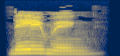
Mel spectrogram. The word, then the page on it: naming: British English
